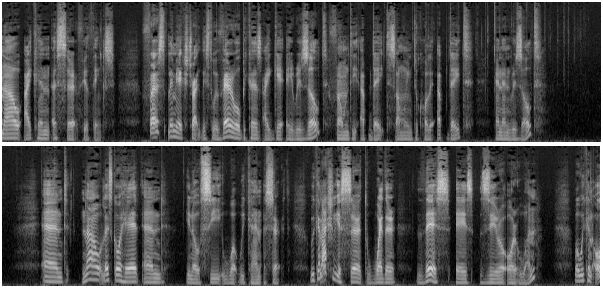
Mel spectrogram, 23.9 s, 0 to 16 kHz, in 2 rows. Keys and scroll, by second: 3.7 alt+super+v.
